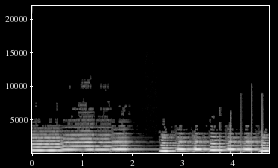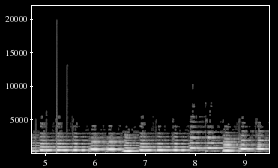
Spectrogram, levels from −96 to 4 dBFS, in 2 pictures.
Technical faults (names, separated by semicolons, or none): CD scratch ticks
